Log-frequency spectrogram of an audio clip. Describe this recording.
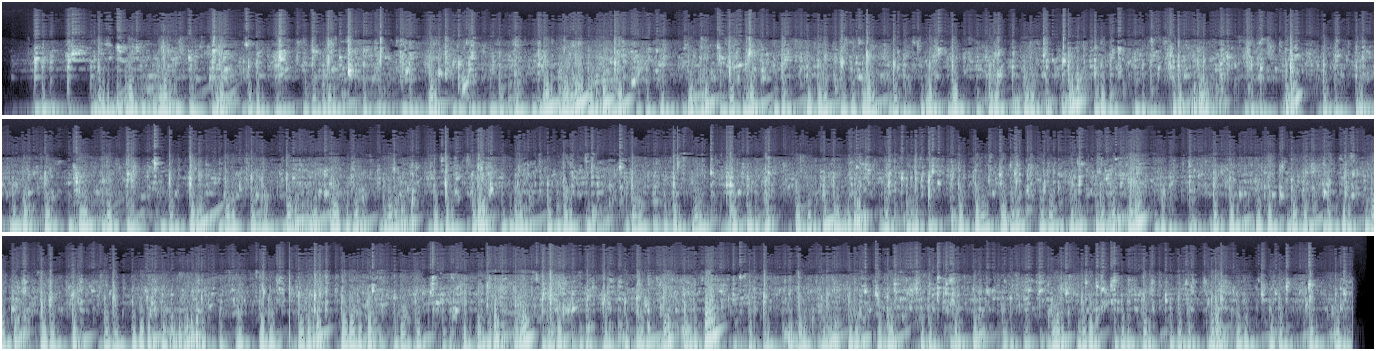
bubbling sewer
made it with glass bottle of tarhun
ambience, ambient, atmosphere, bubbling, creepy, dark, Gothic, haunted, phantom, scary, spooky, suspense, terrifying, terror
